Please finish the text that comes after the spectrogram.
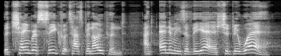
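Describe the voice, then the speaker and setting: A man's voice: high voice, expressive, fairly quick, fairly bright tone. A male actor playing a smug, rivalrous schoolboy at a wizard school in scripted video game lines. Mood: menacing.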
